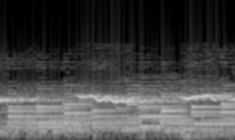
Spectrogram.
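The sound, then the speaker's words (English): A man whistles a wavering tune, the melody steady and clear above low sustained tones throughout. “There is a man whistling now.”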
